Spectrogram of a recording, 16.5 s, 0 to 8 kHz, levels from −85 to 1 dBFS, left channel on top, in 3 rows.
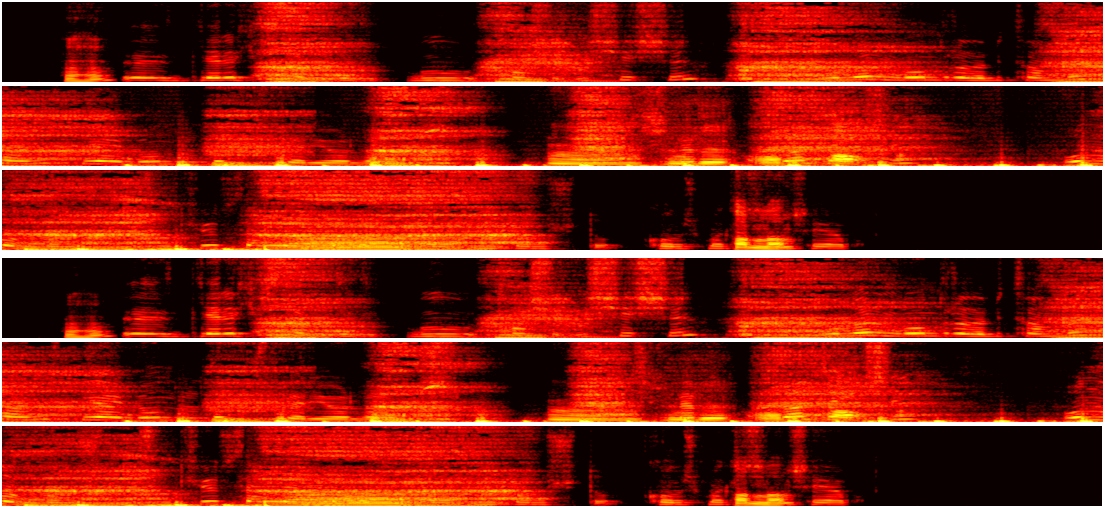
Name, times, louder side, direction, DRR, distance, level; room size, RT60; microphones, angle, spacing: voice 1, 0.6-3.5 4.1-7.8 8.8-10.1 10.8-14.7 15.1-15.2, right 1 dB, 35° right, 5.2 m, -35 dB
sound 1, 1.3-1.9 2.2-3.1 3.6-4.7 5.2-6.2 6.5-7.1 7.3-8.0 8.3-10.2 11.0-11.9 12.2-13.8, left 1 dB, 10° left, 4.1 m, -32 dB
sound 2, 6.1-12.4, equal, 40° left, 3.2 m, -21 dB
voice 2, 8.2-9.9 12.5-12.8 14.7-15.0, left 2 dB, 85° left, 3.7 m, -28 dB
head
